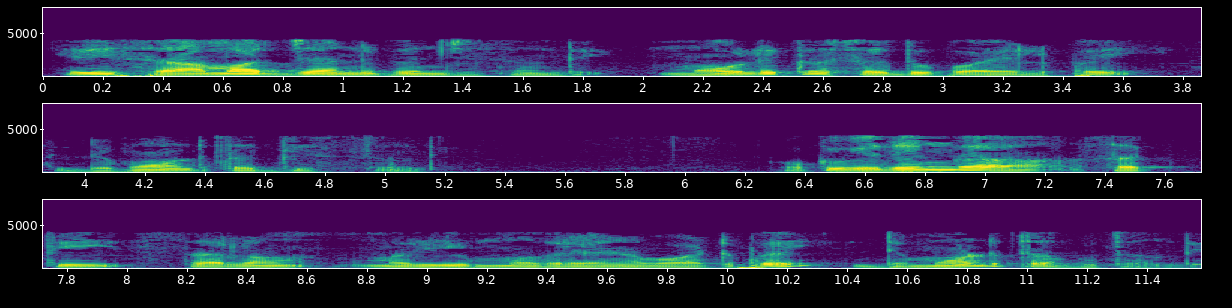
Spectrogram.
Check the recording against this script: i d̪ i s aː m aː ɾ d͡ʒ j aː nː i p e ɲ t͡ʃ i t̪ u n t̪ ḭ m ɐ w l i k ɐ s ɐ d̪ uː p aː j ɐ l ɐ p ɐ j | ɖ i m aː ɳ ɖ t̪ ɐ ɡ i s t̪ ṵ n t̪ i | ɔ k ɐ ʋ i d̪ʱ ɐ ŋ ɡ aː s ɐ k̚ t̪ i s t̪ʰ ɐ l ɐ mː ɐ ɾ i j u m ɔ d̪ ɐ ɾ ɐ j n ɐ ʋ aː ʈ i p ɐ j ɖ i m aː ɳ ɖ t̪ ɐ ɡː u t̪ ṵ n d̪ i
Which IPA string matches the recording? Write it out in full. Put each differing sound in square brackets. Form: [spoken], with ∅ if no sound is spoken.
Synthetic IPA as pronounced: i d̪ i s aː m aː ɾ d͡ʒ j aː nː i p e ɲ t͡ʃ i t̪ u n [d̪] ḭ m ɐ w l i k ɐ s ɐ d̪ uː p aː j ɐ l ɐ p ɐ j | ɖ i m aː ɳ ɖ t̪ ɐ [ɡː] i s t̪ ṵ n [d̪] i | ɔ k ɐ ʋ i d̪ʱ ɐ ŋ ɡ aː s ɐ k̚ t̪ i s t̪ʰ ɐ l ɐ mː ɐ ɾ i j u m ɔ d̪ ɐ [l] ɐ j n ɐ ʋ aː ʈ i p ɐ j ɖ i m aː ɳ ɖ t̪ ɐ ɡː u t̪ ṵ n d̪ i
